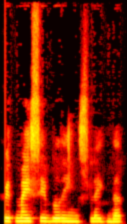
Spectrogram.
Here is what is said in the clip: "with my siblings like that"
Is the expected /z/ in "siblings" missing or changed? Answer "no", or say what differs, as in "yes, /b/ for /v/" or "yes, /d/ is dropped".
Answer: yes, /s/ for /z/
